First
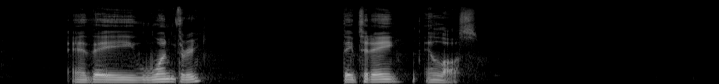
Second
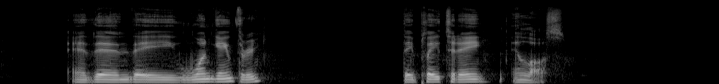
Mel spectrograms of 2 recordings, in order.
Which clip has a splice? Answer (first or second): first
